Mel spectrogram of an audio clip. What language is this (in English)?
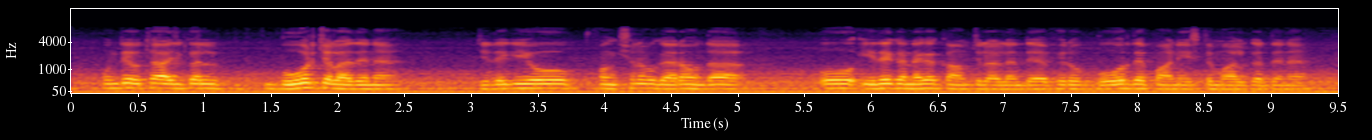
Dogri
